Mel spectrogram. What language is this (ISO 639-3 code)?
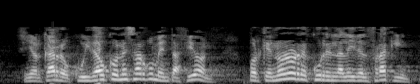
spa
